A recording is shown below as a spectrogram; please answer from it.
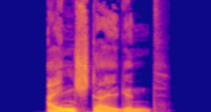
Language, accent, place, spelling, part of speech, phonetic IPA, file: German, Germany, Berlin, einsteigend, verb, [ˈaɪ̯nˌʃtaɪ̯ɡn̩t], De-einsteigend.ogg
- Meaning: present participle of einsteigen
